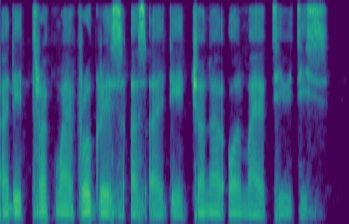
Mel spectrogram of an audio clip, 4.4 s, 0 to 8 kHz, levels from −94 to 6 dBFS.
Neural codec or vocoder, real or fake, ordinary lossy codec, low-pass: none; real; none; 7.2 kHz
